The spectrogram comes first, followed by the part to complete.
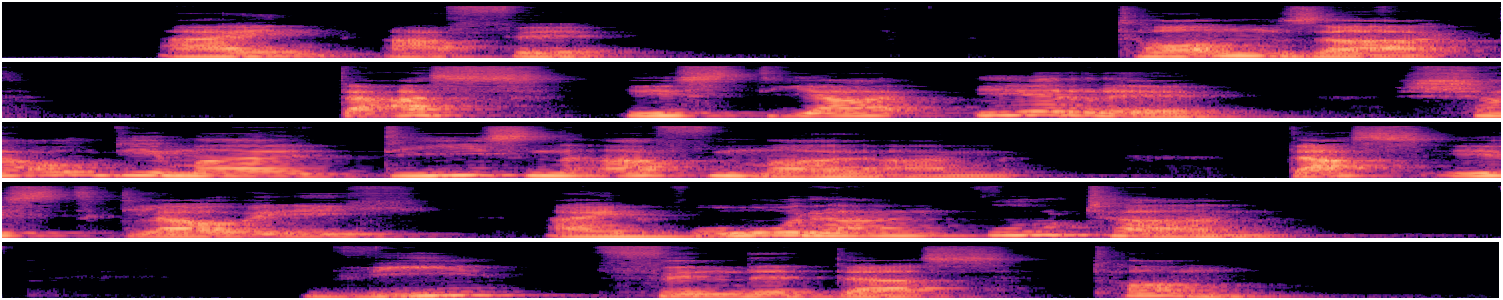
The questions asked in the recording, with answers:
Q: Wie findet das Tom?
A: Er findet das irre.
